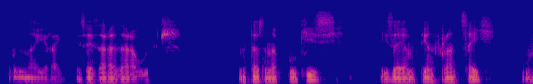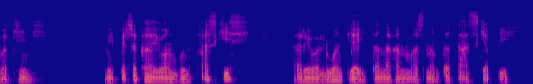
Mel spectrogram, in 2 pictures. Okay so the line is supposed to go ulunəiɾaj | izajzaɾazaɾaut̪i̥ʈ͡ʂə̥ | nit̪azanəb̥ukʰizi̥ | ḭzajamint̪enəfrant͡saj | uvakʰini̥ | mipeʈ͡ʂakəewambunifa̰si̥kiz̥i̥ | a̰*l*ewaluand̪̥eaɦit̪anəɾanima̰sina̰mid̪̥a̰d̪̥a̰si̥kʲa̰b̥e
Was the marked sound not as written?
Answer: yes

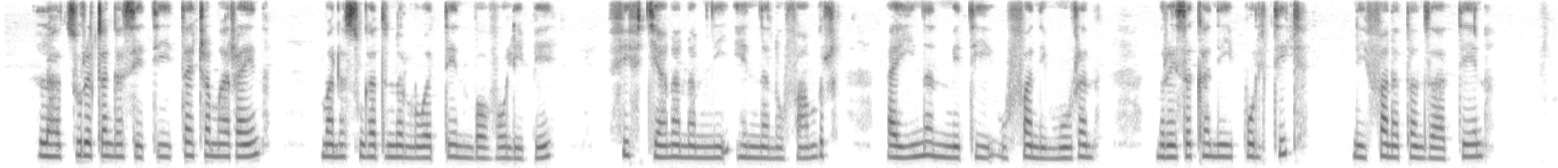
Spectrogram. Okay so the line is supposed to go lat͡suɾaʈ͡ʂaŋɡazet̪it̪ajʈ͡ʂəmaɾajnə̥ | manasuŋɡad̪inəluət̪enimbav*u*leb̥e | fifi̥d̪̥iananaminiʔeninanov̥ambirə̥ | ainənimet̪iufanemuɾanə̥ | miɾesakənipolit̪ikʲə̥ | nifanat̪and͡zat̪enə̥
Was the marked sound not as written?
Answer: yes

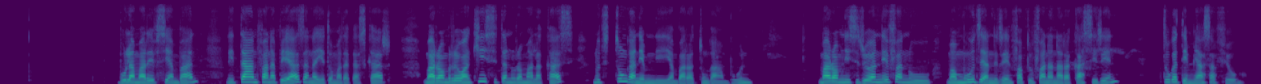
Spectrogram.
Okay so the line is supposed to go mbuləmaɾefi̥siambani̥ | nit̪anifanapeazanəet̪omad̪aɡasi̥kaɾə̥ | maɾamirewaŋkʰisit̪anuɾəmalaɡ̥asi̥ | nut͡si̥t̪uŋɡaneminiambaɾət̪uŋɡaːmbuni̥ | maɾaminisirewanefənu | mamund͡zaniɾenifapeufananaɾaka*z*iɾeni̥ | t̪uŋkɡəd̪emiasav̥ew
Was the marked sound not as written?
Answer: yes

